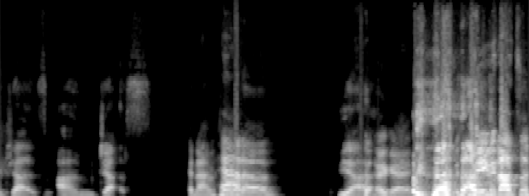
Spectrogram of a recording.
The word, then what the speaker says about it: Hannah: Massachusetts I noticed that people when they say my name they have like a certain infliction where they go hand instead of like Hannah Hannah Hannah and I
